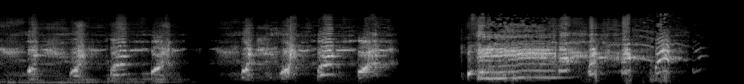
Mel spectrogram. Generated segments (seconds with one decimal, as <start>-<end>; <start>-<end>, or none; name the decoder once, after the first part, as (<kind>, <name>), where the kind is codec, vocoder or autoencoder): 0.0-4.9 (codec, SNAC); 5.5-6.4; 7.0-7.4

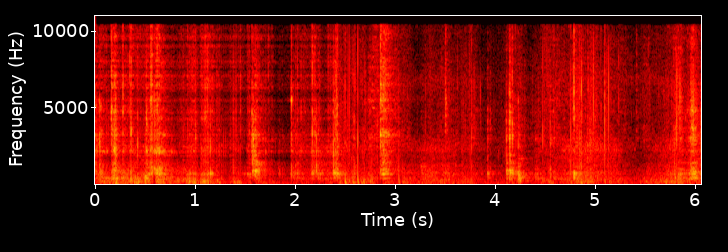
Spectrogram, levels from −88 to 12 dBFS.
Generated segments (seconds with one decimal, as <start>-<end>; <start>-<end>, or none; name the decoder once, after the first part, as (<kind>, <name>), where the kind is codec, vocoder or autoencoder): 0.0-2.4 (codec, SNAC)

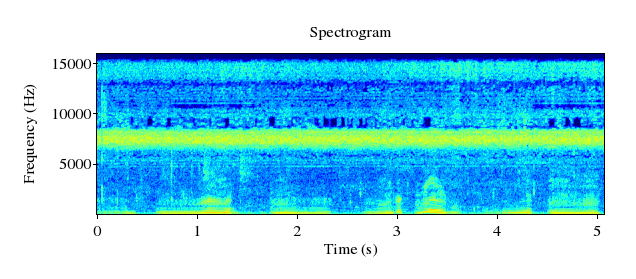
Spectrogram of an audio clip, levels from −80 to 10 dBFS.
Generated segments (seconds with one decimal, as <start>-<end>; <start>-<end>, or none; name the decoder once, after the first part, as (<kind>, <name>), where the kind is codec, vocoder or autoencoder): none

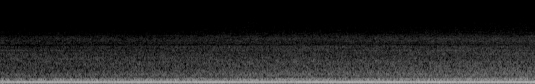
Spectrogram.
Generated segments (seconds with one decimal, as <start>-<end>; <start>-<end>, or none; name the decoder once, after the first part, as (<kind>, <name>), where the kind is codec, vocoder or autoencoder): none

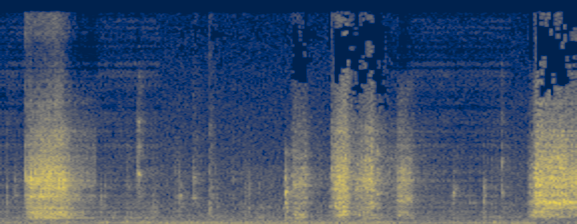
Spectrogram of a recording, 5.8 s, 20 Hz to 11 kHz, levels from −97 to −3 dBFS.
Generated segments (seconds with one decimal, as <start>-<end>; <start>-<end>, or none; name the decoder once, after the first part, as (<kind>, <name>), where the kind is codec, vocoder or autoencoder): 0.0-1.6 (codec, SNAC); 3.9-5.1

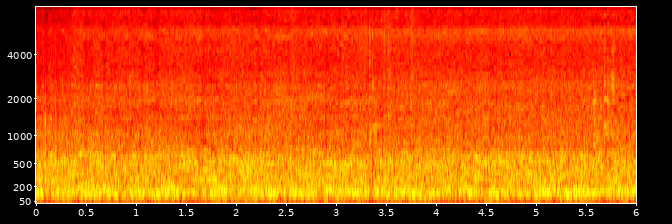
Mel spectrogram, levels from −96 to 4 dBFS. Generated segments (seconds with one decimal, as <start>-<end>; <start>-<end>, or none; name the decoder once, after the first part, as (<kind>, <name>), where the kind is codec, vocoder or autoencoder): 0.0-3.4 (codec, SNAC)

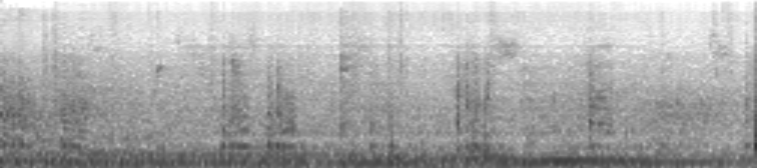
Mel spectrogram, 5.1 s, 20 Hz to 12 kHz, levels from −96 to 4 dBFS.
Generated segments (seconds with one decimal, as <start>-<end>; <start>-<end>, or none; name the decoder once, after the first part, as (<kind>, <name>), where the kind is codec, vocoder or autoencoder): 1.2-4.3 (codec, SNAC)

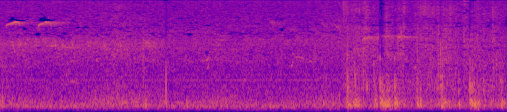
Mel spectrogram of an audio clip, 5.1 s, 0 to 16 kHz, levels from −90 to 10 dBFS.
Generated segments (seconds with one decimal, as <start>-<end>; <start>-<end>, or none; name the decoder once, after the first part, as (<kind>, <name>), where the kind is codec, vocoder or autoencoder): none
